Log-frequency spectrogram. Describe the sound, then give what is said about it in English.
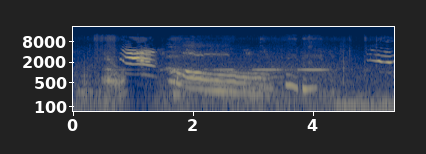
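Two kittens, just pulled out of a drain pipe on 10th Street in Washington, D.C., meow repeatedly, a string of high, thin cries, some rising and others drawn out and sliding downward, over a low steady background rumble. “Novotny has just pulled two kittens out of a drain pipe.”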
